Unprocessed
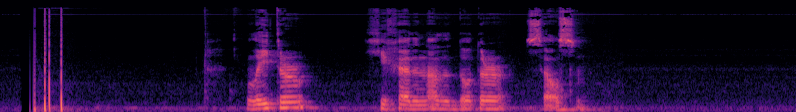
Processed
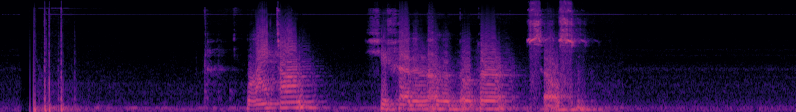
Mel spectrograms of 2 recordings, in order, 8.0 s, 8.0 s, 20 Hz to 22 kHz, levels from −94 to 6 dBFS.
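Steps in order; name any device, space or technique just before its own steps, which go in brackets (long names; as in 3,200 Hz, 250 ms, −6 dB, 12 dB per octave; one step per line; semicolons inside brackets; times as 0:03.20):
rockabilly slapback (tube saturation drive 35 dB, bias 0.3; tape delay 136 ms, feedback 20%, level −11.5 dB, low-pass 3,600 Hz)
0:02.49–0:02.96: octave-band graphic EQ 125/500/1,000/2,000/4,000/8,000 Hz −10/−9/+10/−4/+4/+4 dB
level +1.5 dB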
